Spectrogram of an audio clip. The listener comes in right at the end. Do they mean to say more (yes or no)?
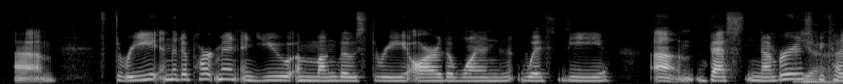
no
